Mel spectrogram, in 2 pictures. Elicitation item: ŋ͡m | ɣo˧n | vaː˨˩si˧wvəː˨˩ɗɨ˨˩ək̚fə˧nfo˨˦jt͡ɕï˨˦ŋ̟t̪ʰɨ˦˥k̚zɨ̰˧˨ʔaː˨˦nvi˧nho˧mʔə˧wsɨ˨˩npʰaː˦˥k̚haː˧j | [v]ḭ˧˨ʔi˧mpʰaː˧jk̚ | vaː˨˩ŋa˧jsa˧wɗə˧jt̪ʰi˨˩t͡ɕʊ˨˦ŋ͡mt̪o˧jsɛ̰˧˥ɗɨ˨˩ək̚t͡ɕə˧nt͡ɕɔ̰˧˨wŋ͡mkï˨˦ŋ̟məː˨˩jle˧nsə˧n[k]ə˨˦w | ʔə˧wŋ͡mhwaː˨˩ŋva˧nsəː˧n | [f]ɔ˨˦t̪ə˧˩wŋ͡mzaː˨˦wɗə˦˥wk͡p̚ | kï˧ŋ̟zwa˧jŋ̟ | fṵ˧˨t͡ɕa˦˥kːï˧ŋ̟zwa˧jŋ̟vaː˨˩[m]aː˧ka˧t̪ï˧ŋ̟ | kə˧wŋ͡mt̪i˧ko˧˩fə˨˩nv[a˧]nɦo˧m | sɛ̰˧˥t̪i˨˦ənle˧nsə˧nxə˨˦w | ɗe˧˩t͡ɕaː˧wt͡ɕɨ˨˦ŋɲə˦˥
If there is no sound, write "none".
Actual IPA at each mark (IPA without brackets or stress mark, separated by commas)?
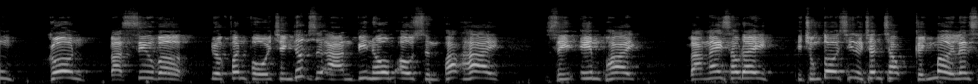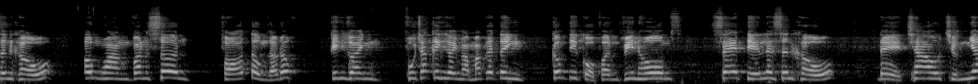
z, x, f, m, i˧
